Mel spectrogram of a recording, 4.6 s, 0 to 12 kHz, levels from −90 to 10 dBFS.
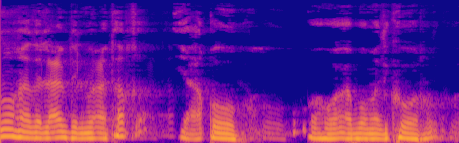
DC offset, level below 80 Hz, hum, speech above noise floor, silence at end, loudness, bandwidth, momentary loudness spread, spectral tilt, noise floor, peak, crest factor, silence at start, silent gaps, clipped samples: under 0.1%; -44 dBFS; none; 20 dB; 0 s; -17 LUFS; 9.4 kHz; 12 LU; -8.5 dB/octave; -36 dBFS; -6 dBFS; 12 dB; 0 s; none; under 0.1%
